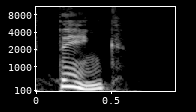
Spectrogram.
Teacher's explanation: Your tongue needs to come gently between your top and bottom teeth. For a word like think, it's a soft unvoiced sound. Just air passes through.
